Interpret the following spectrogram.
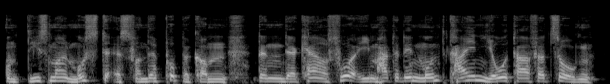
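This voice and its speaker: Männlicher Hörbuchsprecher, trocken und nah. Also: male voice, fairly high pitch, slightly rough, dry recording, studio quality. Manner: even, measured storytelling. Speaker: audiobook narrator. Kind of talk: scripted audiobook narration.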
